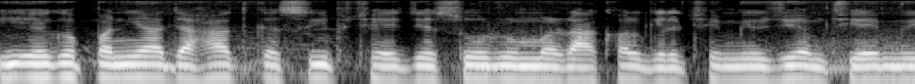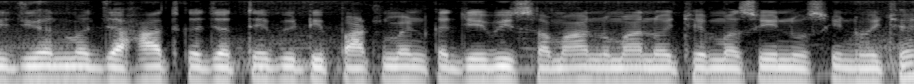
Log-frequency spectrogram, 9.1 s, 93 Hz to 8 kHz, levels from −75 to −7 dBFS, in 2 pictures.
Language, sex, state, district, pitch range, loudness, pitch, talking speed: Maithili, male, Bihar, Supaul, 115-125 Hz, -17 LUFS, 120 Hz, 210 wpm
